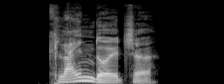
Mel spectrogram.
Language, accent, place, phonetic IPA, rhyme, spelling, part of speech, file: German, Germany, Berlin, [ˈklaɪ̯nˌdɔɪ̯t͡ʃə], -aɪ̯ndɔɪ̯t͡ʃə, kleindeutsche, adjective, De-kleindeutsche.ogg
- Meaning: inflection of kleindeutsch: 1. strong/mixed nominative/accusative feminine singular 2. strong nominative/accusative plural 3. weak nominative all-gender singular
